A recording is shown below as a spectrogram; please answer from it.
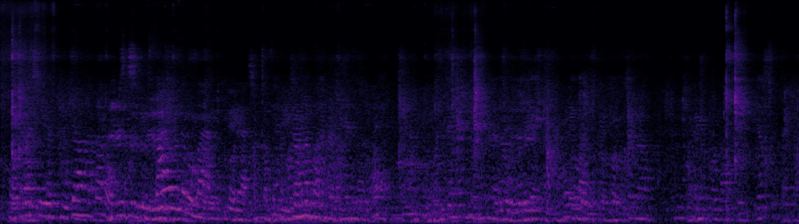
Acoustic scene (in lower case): crowded indoor space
